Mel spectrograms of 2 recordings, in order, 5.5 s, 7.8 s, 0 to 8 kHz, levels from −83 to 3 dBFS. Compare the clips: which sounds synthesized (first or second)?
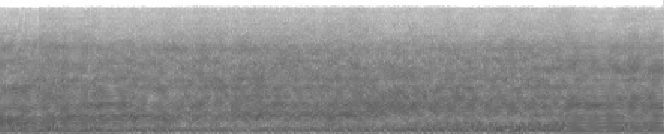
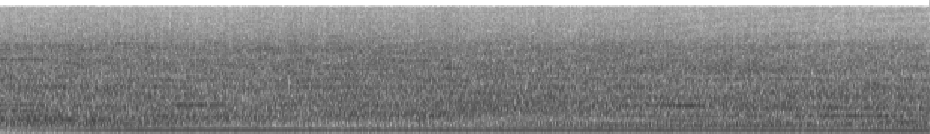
first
